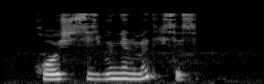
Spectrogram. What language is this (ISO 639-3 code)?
uzb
